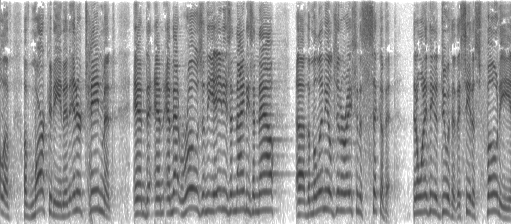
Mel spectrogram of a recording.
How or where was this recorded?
large echoing room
